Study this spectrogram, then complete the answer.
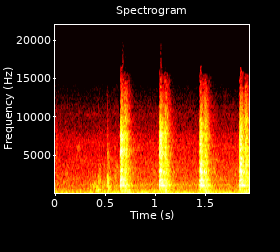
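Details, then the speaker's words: Jeep Wrangler JK swapped to a 5.7 Hemi, just after fitting a replacement starter: sharp single clicks about every 0.4 seconds with no cranking; the battery is thought to be dead, likely from too many start attempts. "now I think the battery is actually dead. Dang it. I think we tried to start it too many times."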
